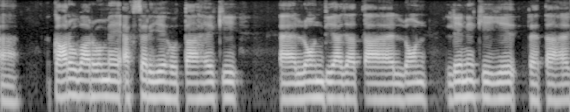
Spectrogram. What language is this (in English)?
Urdu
